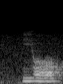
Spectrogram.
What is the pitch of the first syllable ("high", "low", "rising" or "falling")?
low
